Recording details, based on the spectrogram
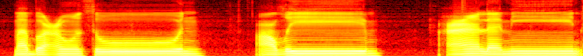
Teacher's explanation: adik-adik bisa memanjangkan sampai empat harakat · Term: Mad Arid lukun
